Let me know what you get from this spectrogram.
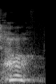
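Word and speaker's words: झ: add a small line to it like this and that one now it is /jhʌ/ not "jaha", it is "jha" because some people get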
